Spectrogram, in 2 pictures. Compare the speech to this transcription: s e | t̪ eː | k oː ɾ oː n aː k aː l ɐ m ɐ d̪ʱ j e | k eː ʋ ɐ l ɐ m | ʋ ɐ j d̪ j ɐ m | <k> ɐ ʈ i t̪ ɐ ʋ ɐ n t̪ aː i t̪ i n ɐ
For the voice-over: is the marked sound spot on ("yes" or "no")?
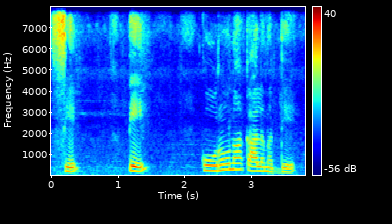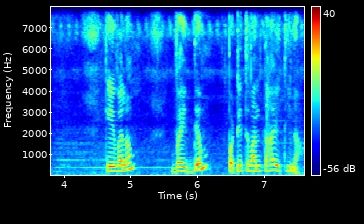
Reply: no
